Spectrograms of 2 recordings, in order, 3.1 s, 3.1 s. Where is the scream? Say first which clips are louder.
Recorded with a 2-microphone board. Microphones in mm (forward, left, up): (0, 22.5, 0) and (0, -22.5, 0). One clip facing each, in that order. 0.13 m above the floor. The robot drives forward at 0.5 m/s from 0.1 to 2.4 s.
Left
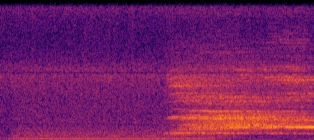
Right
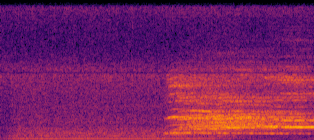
Right 5 dB; 35° right (ahead or behind), 10 m; by 3.1 s 30° right (ahead or behind), 10 m.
